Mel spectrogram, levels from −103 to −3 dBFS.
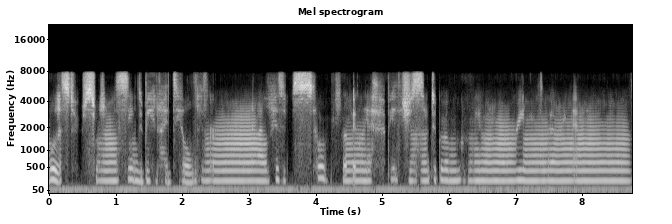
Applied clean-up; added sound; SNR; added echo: neural diffusion model UNIVERSE++.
